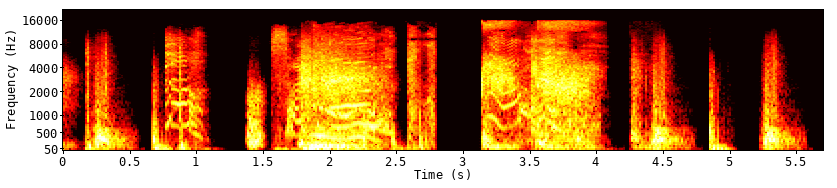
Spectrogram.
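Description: Blows land with sharp, heavy smacks in a quick fight.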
